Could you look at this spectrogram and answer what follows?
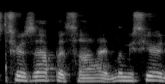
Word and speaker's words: tirzepatide: I think it's tirzepatide. Let me see, here it is. T-I-R-Z-E-P-A-T-I-D-E. Tirzepatide. That's what I couldn't pronounce.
